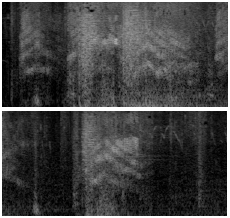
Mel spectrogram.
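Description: A dark cloud bursts with a loud rushing whoosh.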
